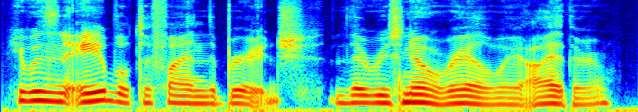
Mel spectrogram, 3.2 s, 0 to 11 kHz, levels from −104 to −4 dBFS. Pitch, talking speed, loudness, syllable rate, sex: 180 Hz, 225 wpm, -17 LUFS, 6.2 syllables/s, female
